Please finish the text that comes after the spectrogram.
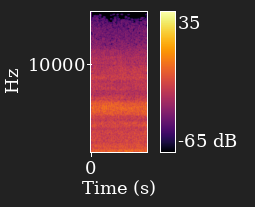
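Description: Ocean surf in Hawaii roars steadily, a dense continuous wash of breaking waves and spray with some wind noise, loud and close.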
